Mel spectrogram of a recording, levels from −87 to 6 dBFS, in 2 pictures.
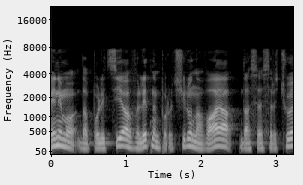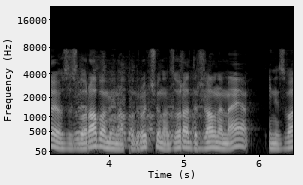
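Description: From 3.34 to 5.39 s there's feedback echo between two devices: a second device in the room replays the speech, that microphone picks it up again, and the echo canceller misses it, so the speech returns roughly every 400 ms, peaking about 11 dB below the direct sound.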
